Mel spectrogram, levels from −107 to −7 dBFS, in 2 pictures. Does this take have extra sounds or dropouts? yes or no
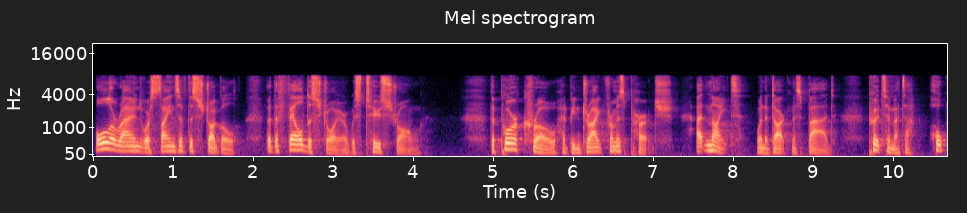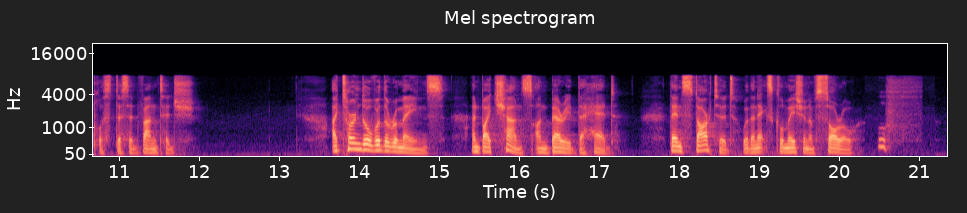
yes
